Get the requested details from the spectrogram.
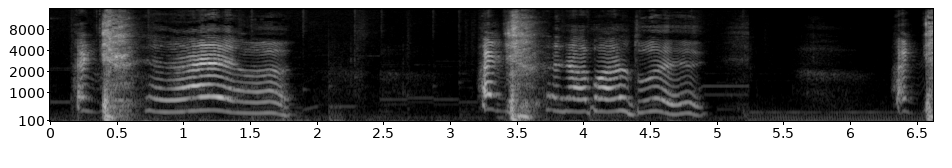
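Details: Compilation of sneezes: two forceful sneezes, each ending in a high, wavering voiced squeal, a third starting at the end, faint background music.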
